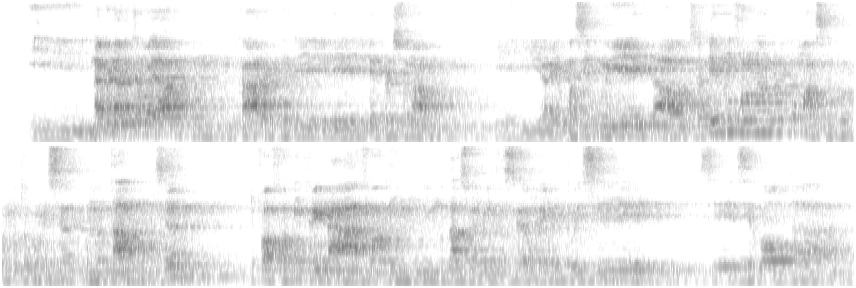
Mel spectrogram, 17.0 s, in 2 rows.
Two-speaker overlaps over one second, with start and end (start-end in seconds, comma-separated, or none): none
